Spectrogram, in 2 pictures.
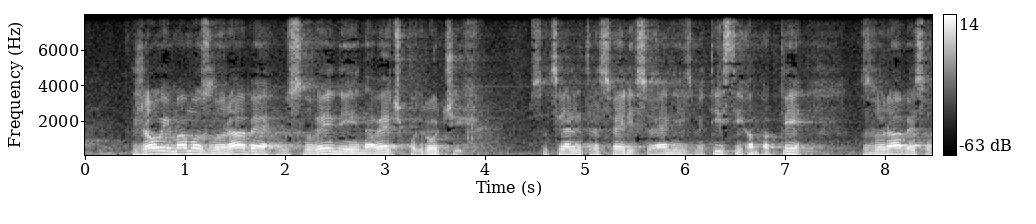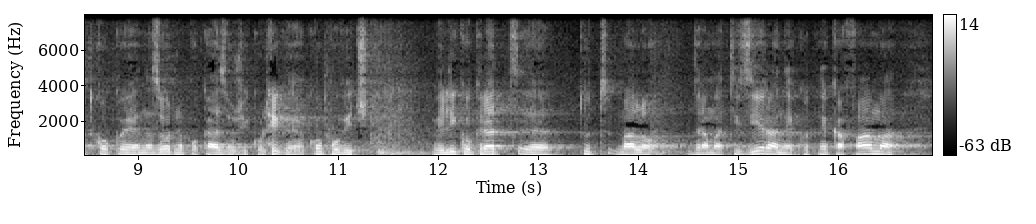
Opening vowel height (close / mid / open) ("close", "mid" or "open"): open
